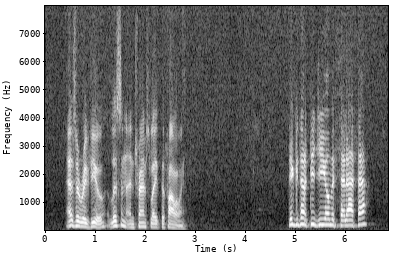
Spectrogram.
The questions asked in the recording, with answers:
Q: As a review, listen and translate the following.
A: It means, can you come over on Tuesday?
